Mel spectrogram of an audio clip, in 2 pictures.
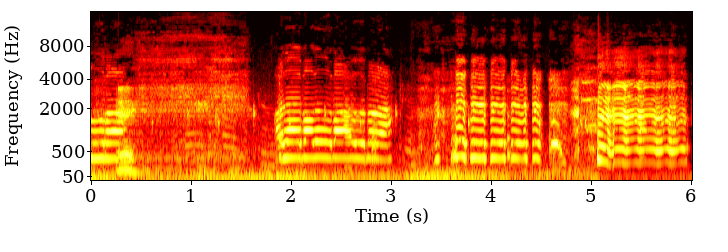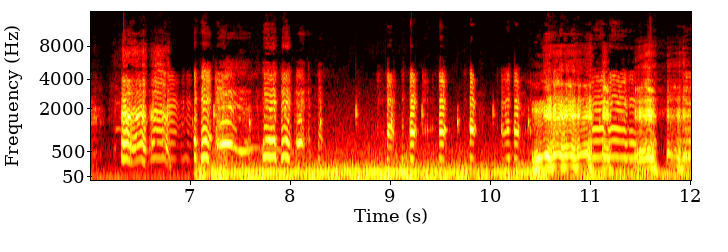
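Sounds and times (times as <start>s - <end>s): children making playful vocal noises: 0.0s - 4.1s.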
